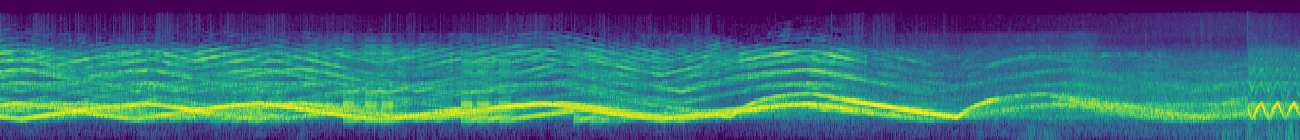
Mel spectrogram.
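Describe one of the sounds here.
Several emergency sirens wail loudly, rising and falling.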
